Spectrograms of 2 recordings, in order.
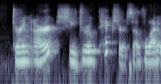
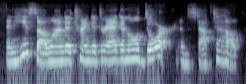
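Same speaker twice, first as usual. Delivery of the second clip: plain reading voice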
